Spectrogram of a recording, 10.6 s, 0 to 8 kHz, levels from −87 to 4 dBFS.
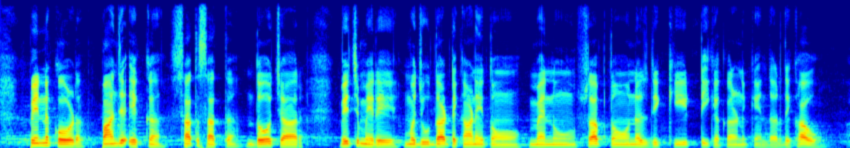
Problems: background conversations at intervals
